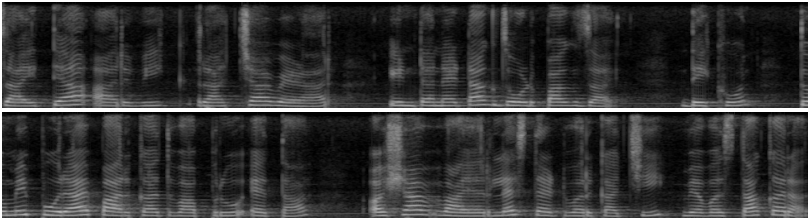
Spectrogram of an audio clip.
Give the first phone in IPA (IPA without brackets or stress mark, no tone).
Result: d͡z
